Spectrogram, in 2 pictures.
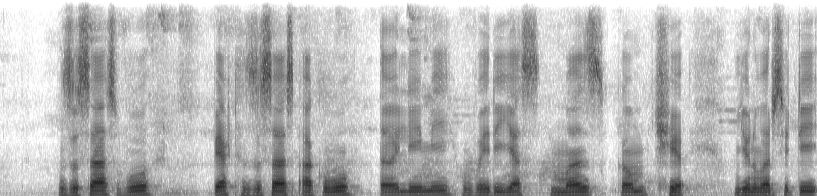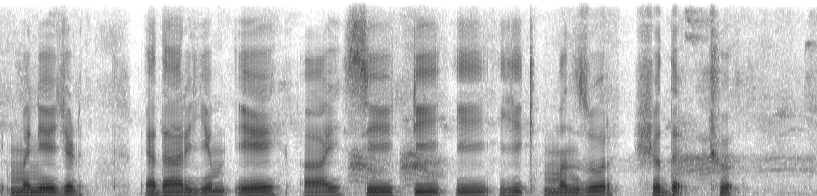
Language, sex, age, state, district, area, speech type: Kashmiri, male, 30-45, Jammu and Kashmir, Shopian, urban, read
